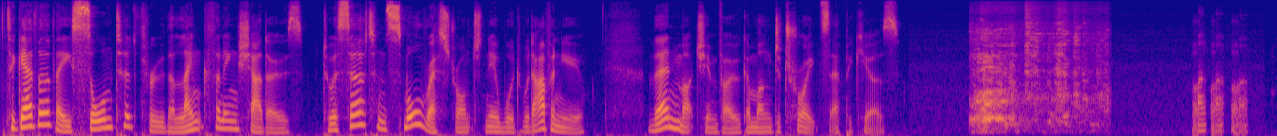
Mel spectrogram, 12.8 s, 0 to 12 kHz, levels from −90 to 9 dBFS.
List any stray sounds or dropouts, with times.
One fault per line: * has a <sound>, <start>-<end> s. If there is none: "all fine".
* has a sniff, 9.7-11.1 s
* has a laugh, 11.9-12.5 s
